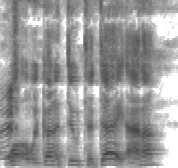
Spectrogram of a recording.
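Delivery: put-on loud, high British accent. Playing Thomas, talking to a scene partner, Thomas voice with British accent. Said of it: "Thomas sounds mysteriously like [name] with a British accent".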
